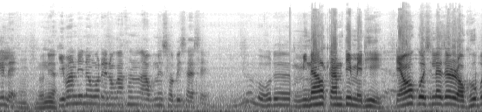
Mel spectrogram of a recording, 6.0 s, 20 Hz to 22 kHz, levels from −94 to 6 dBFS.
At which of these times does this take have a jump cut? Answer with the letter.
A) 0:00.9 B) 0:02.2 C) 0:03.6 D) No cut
C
